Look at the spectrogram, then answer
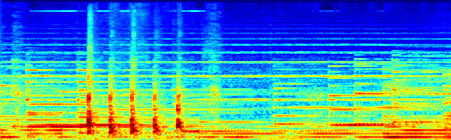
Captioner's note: knocking; melancholy piano and string music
